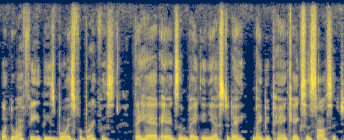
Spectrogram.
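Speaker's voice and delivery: ordinary delivery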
